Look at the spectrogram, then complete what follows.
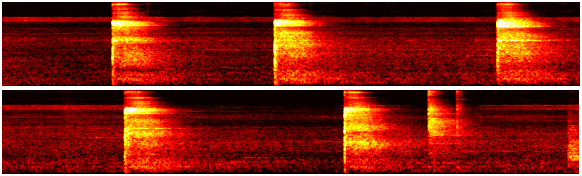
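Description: Hand hammer blows against a ceiling, seven sharp strikes about every two seconds, each ringing briefly, with two quicker blows near the end. The ceiling is being hacked to make a base for paint.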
